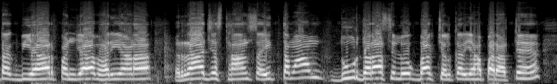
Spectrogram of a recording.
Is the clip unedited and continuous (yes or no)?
yes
